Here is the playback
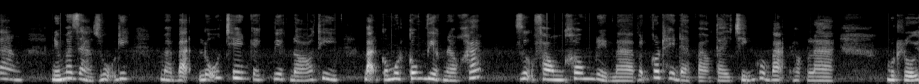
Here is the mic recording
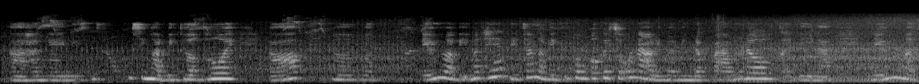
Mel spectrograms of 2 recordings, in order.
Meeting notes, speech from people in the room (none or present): present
